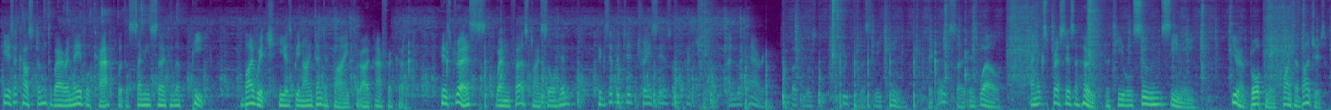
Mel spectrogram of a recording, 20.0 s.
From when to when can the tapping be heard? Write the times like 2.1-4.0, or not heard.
5.5-14.6.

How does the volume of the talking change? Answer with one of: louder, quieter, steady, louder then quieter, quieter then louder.
quieter then louder.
